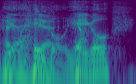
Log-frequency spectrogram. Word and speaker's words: Hegel: Because I know one thing you spend a lot of time in the book talking about is Marxism, Hegel, am I saying his name right? – Hegel.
